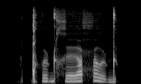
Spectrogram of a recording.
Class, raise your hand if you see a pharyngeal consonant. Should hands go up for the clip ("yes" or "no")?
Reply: yes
